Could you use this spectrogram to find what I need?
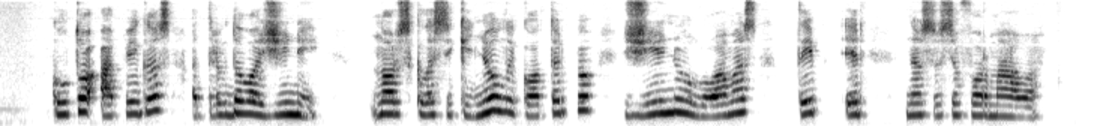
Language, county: Lithuanian, Telšiai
